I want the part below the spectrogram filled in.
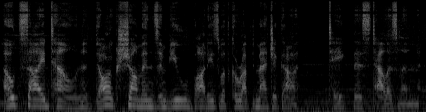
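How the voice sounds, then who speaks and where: Hissing, solemn lizard-folk mage over music. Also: male voice, on the high side, fairly bright tone. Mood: stern, urgent. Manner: solemn, deliberate, formal. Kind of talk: fantasy video game voice acting. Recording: game audio with music behind.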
